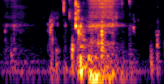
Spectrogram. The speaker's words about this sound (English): Let's take a shot. Cheers. Or a sip, right? A sip. Just a sip? Yeah, it's an Italian beverage.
